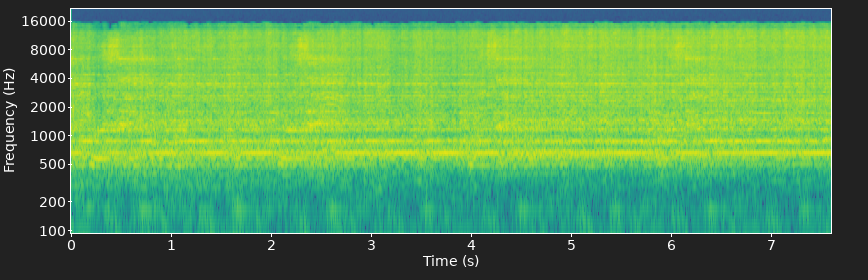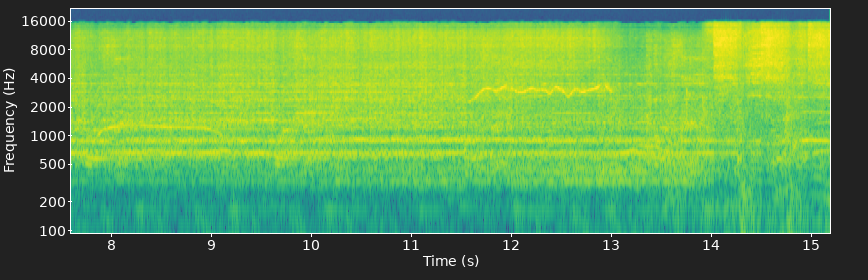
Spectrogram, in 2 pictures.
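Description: Techno breakdown over a club sound system: steady held synth tones with the bass and kick drum dropped out, under crowd cheering and shouting.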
